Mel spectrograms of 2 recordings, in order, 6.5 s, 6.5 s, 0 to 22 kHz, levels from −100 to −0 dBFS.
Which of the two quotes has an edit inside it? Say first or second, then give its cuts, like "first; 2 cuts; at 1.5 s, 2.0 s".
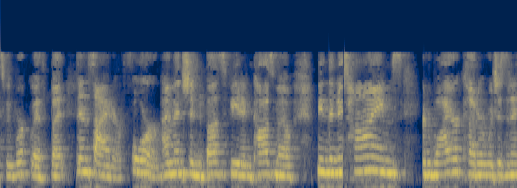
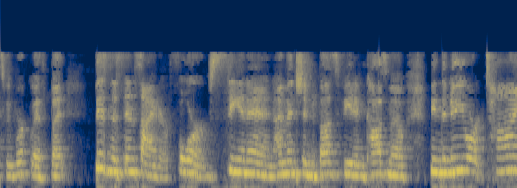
first; 4 cuts; at 1.0 s, 2.0 s, 4.3 s, 5.3 s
